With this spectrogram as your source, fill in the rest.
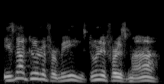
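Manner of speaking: high, soft Irish traveller voice; Irish brogue. Retold or imitated. Still doing Brad Pitt's boxer for the co-host, soft high brogue. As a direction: keep the Snatch boxer's accent going. Continues Mickey impression.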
